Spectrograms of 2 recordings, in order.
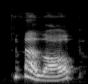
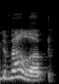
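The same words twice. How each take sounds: First: The unstressed vowel is full and carefully pronounced. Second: The unstressed vowel is a lazy, reduced 'uh' sound. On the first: The speaker calls it wrong. "So we don't say develop" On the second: The speaker calls it right. "We say develop. So it's sort of a lazy sound"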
